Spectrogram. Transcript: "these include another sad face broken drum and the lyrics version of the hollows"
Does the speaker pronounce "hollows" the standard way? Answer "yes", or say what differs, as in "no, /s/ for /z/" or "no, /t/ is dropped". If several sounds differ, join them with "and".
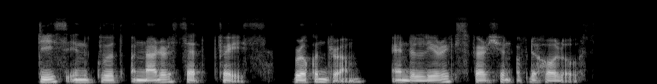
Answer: no, /s/ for /z/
